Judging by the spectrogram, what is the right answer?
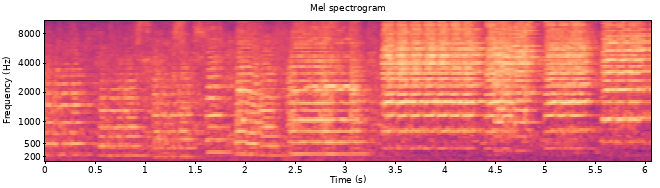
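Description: Live band music: brass instruments playing a melody over an upright double bass, the brass growing brighter and louder about halfway through.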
